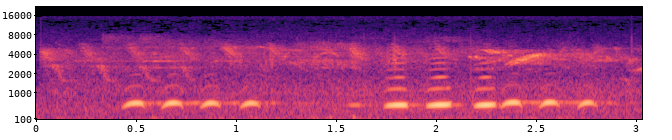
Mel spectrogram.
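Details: Eurasian hoopoe, a hole-nesting bird of Spain, singing soft, low, hollow hooting notes evenly repeated: a run of four, a short pause, then six more, with faint higher chirps of other birds behind.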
